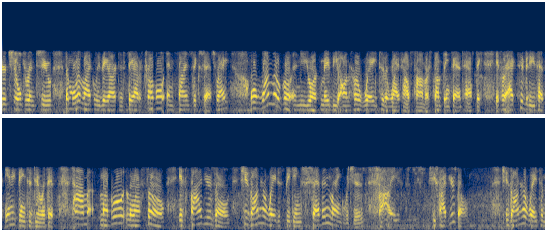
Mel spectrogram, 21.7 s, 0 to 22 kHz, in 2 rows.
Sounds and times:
Speech: 0:00.0 - 0:21.7.

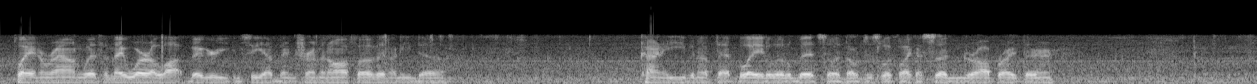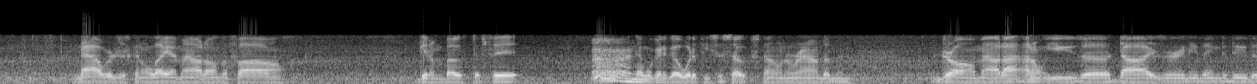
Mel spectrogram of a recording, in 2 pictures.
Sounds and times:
Speech: 0:00.1 - 0:04.5, 0:06.4 - 0:10.6, 0:13.3 - 0:15.5, 0:16.8 - 0:17.8, 0:18.5 - 0:21.1, 0:21.9 - 0:25.1.

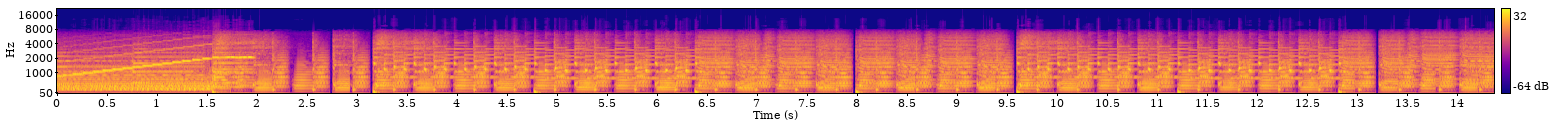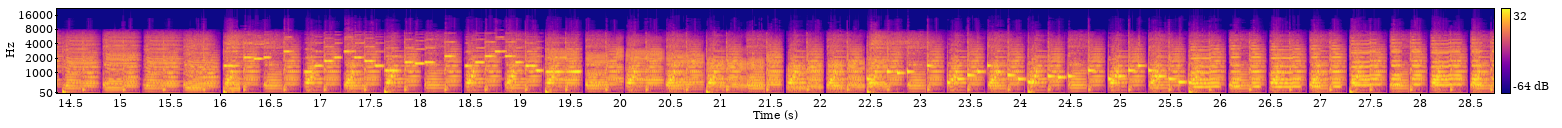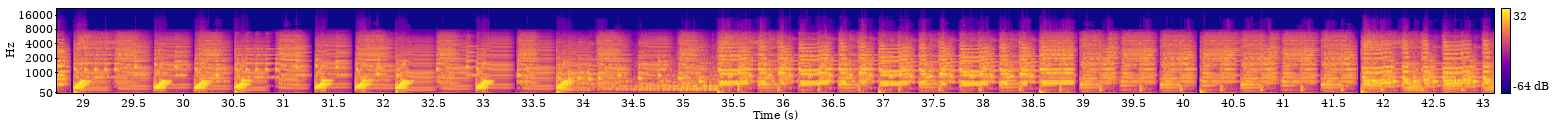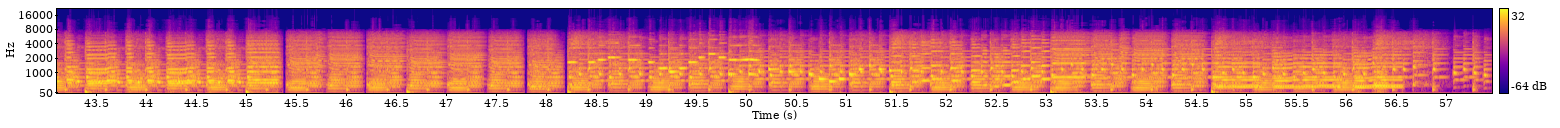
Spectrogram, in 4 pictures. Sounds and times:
Funny music: 0:00.0 - 0:57.4.

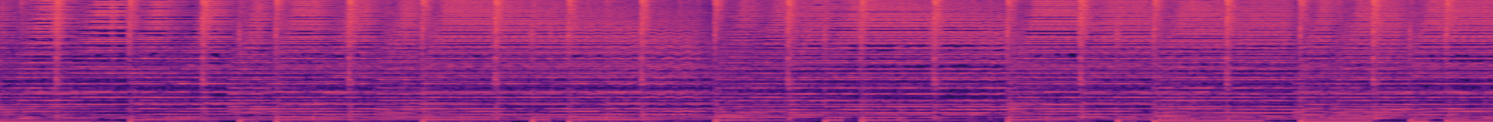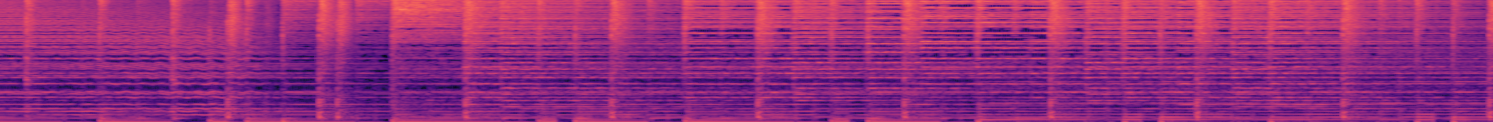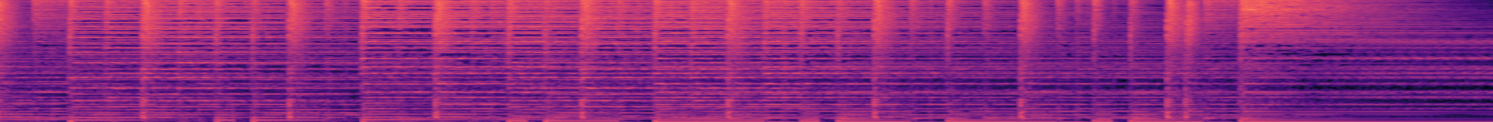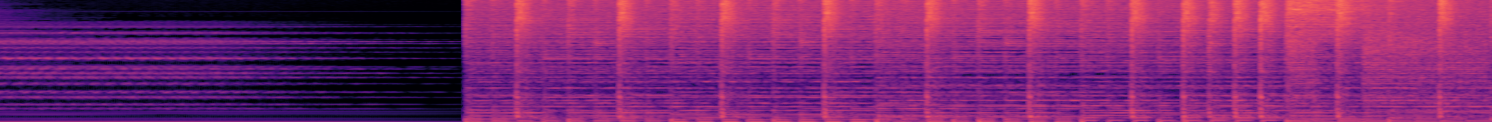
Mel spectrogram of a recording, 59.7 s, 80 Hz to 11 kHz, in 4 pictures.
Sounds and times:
Music: 0:00.0 - 0:59.7.

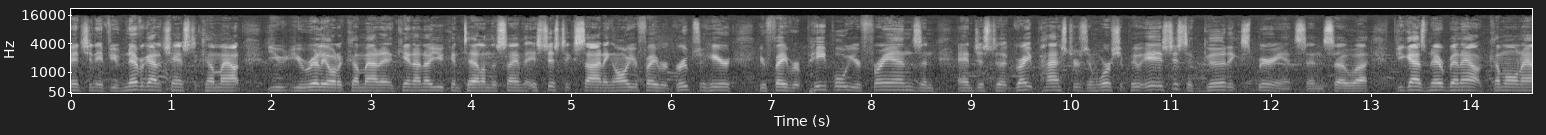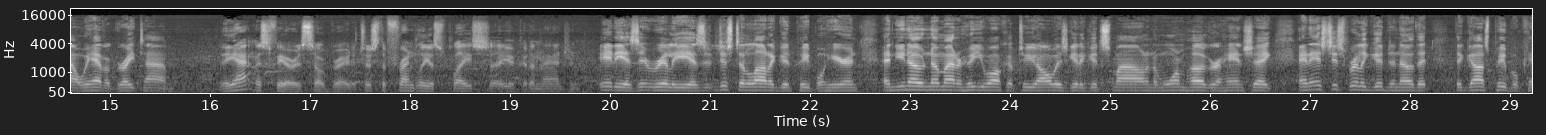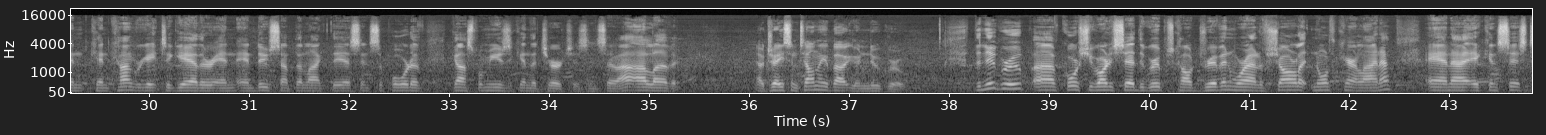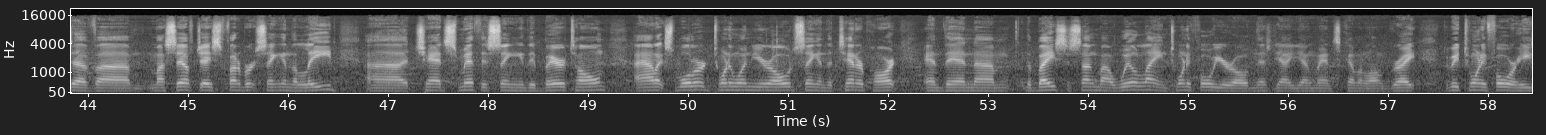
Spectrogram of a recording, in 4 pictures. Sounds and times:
Speech: 0:00.0 - 0:35.3, 0:38.2 - 0:58.4.

